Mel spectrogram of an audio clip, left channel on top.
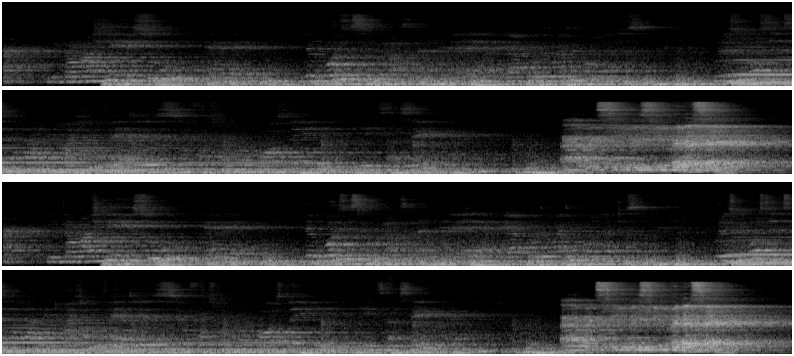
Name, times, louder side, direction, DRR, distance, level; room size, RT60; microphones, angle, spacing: voice 1, 0.4-2.4 2.9-6.5 7.1-12.5, right 1 dB, 25° right, -9 dB, 1.6 m, -35 dB
sound 1, 1.0-13.7, equal, 5° right, 0.7 m, -30 dB
Wind instrument woodwind instrument, 7.2-12.6, left 1 dB, 35° left, 0.8 m, -35 dB
voice 2, 13.5-15.2, right 2 dB, 70° right, -5 dB, 1.4 m, -23 dB
7.2 x 7.1 x 3.0 m, 2.7 s
head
